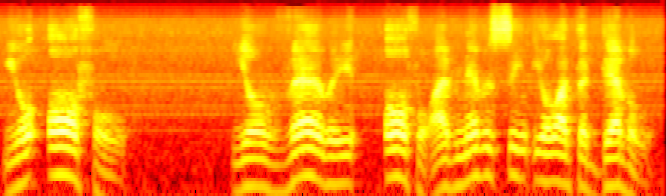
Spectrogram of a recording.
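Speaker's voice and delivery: loud, blunt British judge; hammed-up harsh judge; terrible Simon impression. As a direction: slam the contestant like Simon. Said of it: "That was a terrible Simon impression".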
